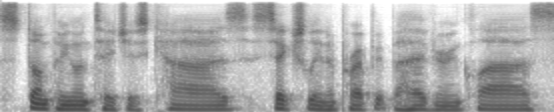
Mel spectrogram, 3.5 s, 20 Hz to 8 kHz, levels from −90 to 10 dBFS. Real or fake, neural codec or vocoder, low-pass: fake; codec, 16 kHz, about 1 kbps, DyCAST, with the encoder's durations; 7.2 kHz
